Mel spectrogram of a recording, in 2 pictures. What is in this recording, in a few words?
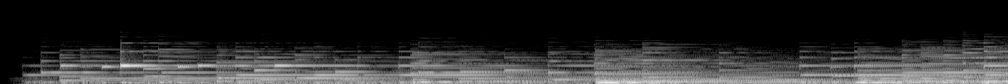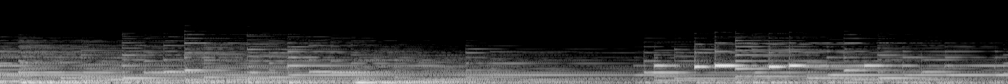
Piano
